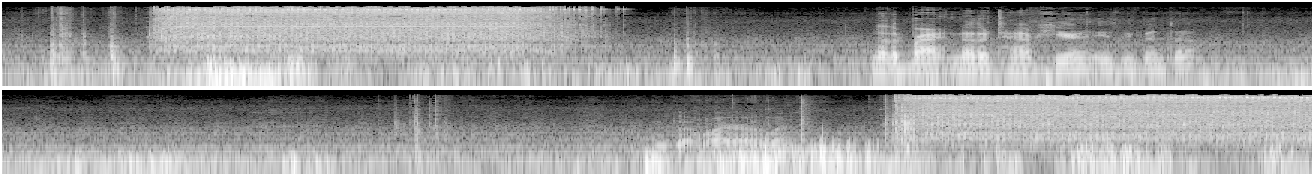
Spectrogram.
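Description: A cordless power ratchet whirs as it spins bolts.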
